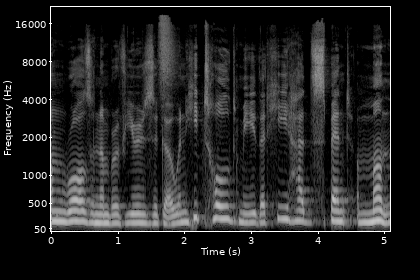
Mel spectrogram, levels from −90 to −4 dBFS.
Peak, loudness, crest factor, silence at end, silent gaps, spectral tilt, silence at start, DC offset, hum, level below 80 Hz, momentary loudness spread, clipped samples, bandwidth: -16 dBFS; -34 LUFS; 16 dB; 0 s; none; -5 dB/octave; 0 s; under 0.1%; none; -78 dBFS; 7 LU; under 0.1%; 17.5 kHz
